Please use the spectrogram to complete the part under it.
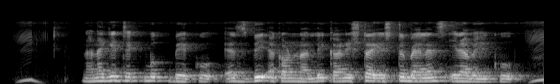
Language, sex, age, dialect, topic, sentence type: Kannada, male, 41-45, Coastal/Dakshin, banking, question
